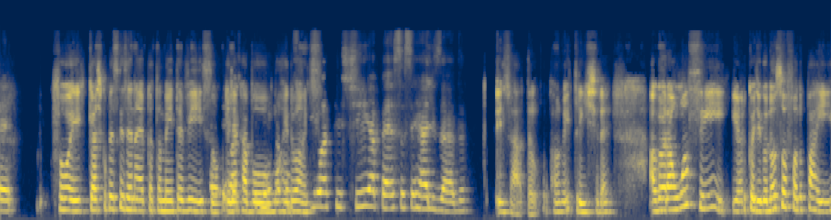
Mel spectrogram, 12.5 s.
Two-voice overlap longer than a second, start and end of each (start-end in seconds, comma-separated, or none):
3.3-4.9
